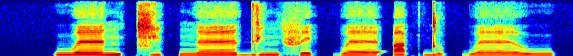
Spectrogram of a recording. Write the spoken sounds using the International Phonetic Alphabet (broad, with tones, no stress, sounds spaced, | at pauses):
w ɛː˦˥ n t͡ɕ i˨˩ t̚ n ɛː˦˥ d i˧ n f e˨˩ k̚ w ɛː˩˦ ʔ a˥˩ k̚ d o˨˩ k̚ w ɛː˦˥ w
